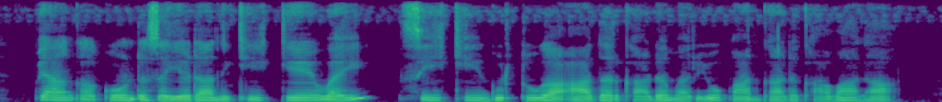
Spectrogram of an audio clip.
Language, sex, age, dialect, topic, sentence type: Telugu, male, 18-24, Southern, banking, statement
